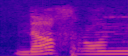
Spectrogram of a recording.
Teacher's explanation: صاد کی ادائیگی موٹی اور سیٹی والی ہوتی ہے، جیسے نصرن.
